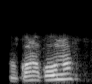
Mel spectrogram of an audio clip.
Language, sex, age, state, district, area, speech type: Odia, male, 18-30, Odisha, Sambalpur, rural, conversation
